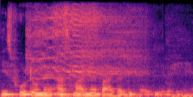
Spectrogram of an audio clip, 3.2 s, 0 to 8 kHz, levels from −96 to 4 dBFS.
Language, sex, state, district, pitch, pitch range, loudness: Hindi, male, Arunachal Pradesh, Lower Dibang Valley, 125 Hz, 120-125 Hz, -15 LUFS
